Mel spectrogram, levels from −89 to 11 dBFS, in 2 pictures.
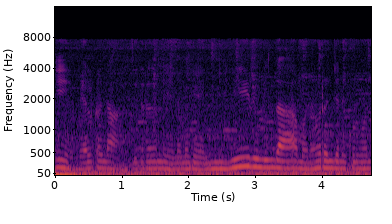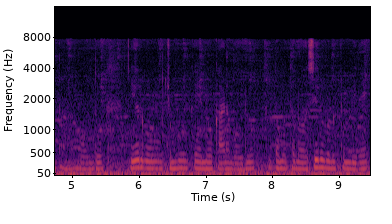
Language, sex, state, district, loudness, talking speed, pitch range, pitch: Kannada, male, Karnataka, Mysore, -42 LUFS, 95 wpm, 140-155 Hz, 150 Hz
